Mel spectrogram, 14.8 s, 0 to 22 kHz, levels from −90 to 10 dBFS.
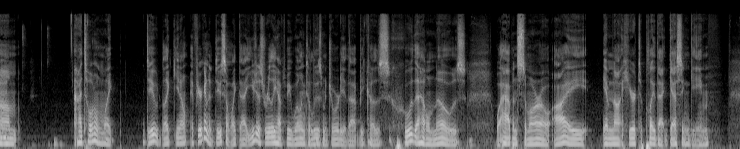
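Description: Nothing in this recording stands out as a technical fault.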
